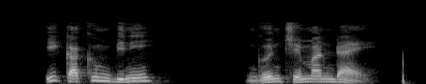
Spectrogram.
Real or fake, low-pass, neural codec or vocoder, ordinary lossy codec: real; 7.2 kHz; none; MP3, 48 kbps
